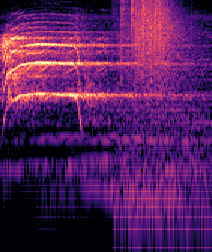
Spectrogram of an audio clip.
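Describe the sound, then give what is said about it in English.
A loud, sustained high-pitched scream in a forest slides downward in pitch, then gives way to a rough, noisy rush of sound with no talking. “Rama and Lakshmana looked up at the sound of a scream.”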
